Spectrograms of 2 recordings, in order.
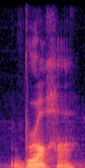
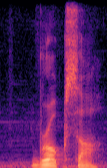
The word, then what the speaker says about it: Broxa: Broha. Broha? How is this name pronounced? Broxa. They updated Gemini. Broxa. Broexa? The X is pronounced.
